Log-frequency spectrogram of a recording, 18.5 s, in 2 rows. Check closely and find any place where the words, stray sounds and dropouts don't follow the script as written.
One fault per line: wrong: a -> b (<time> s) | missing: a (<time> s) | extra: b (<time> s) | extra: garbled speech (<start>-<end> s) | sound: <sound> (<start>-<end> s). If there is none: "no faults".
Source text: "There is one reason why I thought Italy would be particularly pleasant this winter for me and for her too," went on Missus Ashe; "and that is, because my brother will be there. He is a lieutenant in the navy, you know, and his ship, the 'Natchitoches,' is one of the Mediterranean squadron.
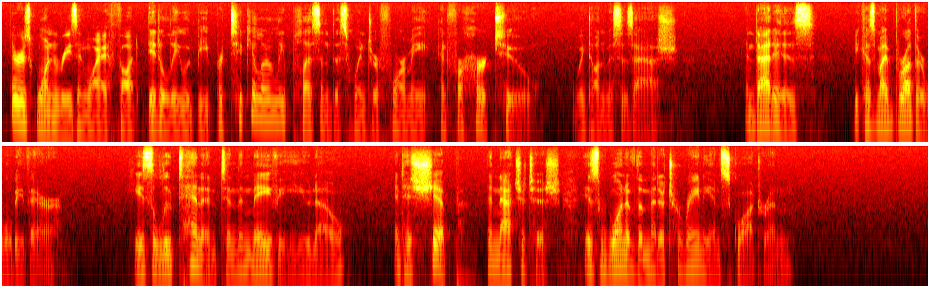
no faults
